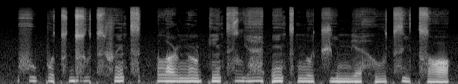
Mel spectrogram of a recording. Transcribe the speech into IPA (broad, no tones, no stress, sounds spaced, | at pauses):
f u p o t͡s d͡z ṳ t͡s f ẽ t͡s | l ɒ ɭ n õ ɭ kʲ ẽ t͡s ʎ æ̤ ʔ ẽ t͡s n o t͡ʃ i mʲ æ h u t͡s i t͡s ɒ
